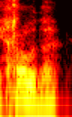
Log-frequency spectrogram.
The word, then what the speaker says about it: Gouda: If you didn't know Gouda, we say Gouda is actually Gouda.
